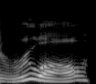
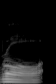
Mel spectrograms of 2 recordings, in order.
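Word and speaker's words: Roald: If you're his like wife in the 50s or his mother you might pronounce it ru which is the norwegian way of saying it but we're going with roll on this.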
